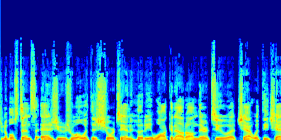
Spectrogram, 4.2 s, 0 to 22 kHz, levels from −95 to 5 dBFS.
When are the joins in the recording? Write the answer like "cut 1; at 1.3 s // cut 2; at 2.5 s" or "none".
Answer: none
